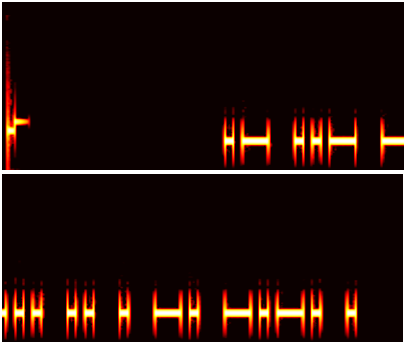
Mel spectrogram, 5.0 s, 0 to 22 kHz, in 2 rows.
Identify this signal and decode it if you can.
Morse code, heard as a keyed tone, about 21 wpm, 700 Hz. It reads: AUDIENCE
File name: practice / 22wpm / Eight Letter Words - 22wpm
